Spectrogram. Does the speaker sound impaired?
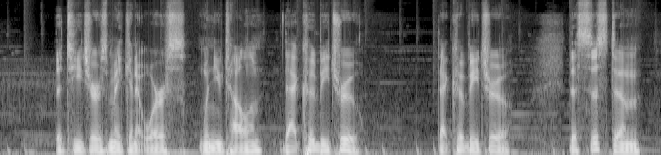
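No.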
